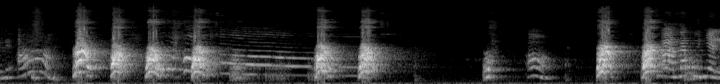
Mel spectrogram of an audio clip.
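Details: Pet puppy at morning time, playing with its owner, giving sharp high yapping barks in quick bursts, four in a row, then a pause and two more, while a person talks in Malayalam between them.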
